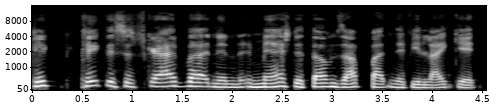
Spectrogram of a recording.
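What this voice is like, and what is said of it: Odd put-on accent. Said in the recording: “I don't know what the hell accent that was”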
